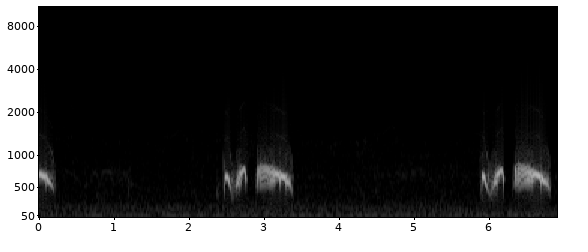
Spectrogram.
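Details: Spotted dove lure bird singing to attract wild doves; a coo phrase of a short note, a quick double note and a long sustained coo, given twice about three and a half seconds apart, background otherwise quiet.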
